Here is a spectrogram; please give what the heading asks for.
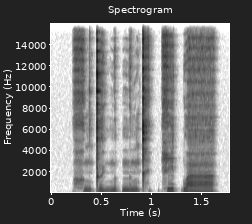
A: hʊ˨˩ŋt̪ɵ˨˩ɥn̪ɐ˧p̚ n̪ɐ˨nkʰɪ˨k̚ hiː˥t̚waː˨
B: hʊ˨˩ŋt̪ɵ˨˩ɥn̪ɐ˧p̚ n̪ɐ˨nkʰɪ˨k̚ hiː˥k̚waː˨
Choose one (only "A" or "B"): A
